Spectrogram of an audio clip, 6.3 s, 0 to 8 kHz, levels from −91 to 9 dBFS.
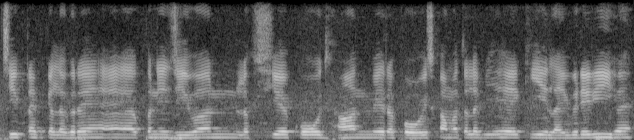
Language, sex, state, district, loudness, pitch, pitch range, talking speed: Hindi, male, Rajasthan, Bikaner, -15 LUFS, 170 Hz, 165-175 Hz, 190 wpm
